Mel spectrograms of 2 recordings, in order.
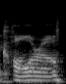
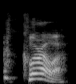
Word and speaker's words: chlorella: No, I was going to say cholera, the infectious disease. I'm saying it wrong. The little green, Chlorella.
